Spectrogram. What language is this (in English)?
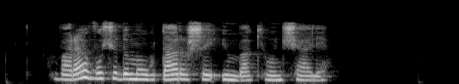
Mari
